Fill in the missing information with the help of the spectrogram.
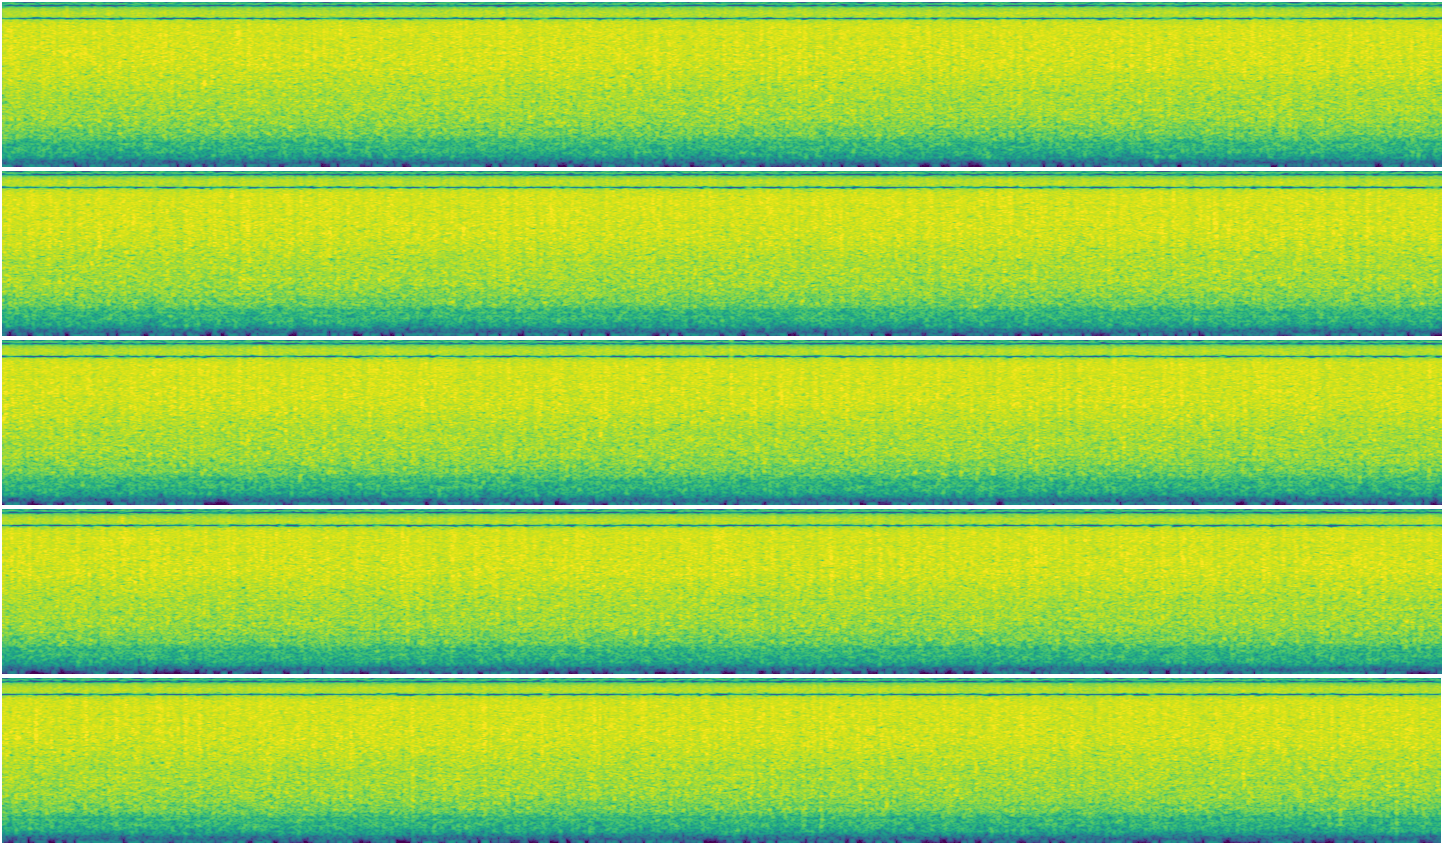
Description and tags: Recording of water flowing in a small creek. It can be looped.
water, wild, music, filed-recording, nature, ambience, soundscape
